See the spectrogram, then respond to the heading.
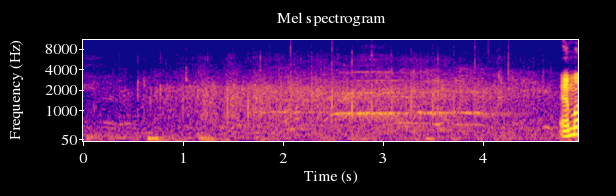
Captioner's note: audience applauding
